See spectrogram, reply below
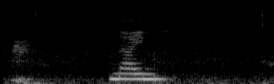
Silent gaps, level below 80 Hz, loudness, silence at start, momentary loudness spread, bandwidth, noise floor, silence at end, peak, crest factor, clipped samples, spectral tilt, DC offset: none; -54 dBFS; -30 LUFS; 0.1 s; 18 LU; 11.5 kHz; -59 dBFS; 0.1 s; -18 dBFS; 14 dB; under 0.1%; -7 dB/octave; under 0.1%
